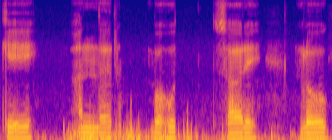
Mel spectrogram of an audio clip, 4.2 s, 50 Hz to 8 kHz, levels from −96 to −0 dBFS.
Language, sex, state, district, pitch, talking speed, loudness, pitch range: Hindi, male, Rajasthan, Jaipur, 115 Hz, 70 wpm, -18 LUFS, 110-120 Hz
